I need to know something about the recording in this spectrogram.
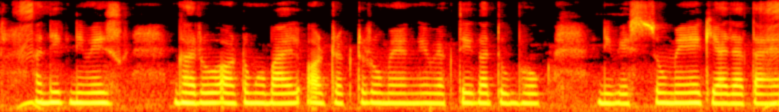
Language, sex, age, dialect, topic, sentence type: Hindi, female, 31-35, Hindustani Malvi Khadi Boli, banking, statement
